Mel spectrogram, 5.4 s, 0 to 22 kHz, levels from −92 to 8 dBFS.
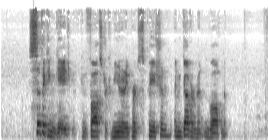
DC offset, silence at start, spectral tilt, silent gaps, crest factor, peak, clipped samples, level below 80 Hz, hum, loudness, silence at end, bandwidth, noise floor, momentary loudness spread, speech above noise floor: under 0.1%; 0.6 s; -4 dB/octave; none; 18 dB; 0 dBFS; under 0.1%; -56 dBFS; none; -17 LUFS; 0.85 s; 17 kHz; -58 dBFS; 11 LU; 40 dB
